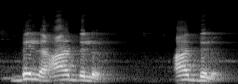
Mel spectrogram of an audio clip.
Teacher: دال پہ قلقلہ کریں گے، دال کو ہم جھٹکے سے پڑھیں گے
